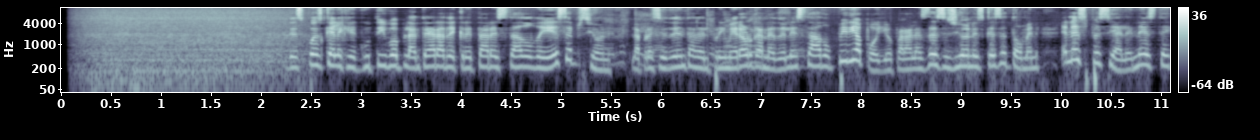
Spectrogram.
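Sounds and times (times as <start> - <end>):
road noise: 0.1 - 2.7
vehicle engine rumble: 0.1 - 2.7.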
